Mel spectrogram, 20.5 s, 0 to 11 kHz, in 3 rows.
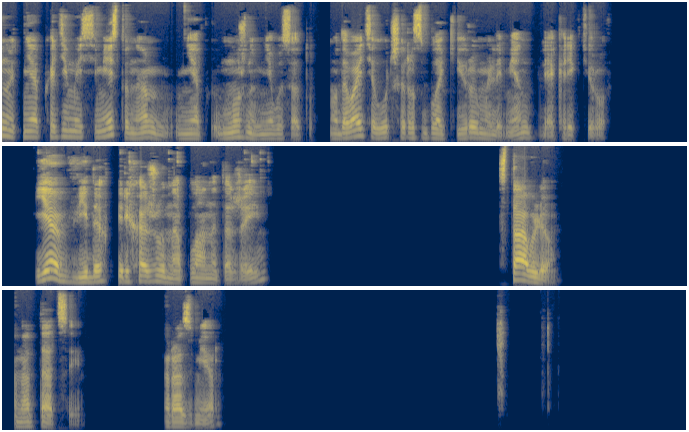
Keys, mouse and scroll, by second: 7.1 click, 8.0 click, 8.4 click, 9.2 click, 9.4 click, 10.6 middle click, 11.1 middle click, 13.6 click, 15.1 click, 15.9 click, 16.9 click, 17.6 click, 20.0 click.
